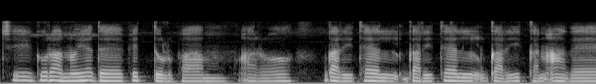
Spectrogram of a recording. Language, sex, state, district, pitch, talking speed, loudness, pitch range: Chakma, female, Tripura, Unakoti, 155 Hz, 130 wpm, -19 LUFS, 150-170 Hz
